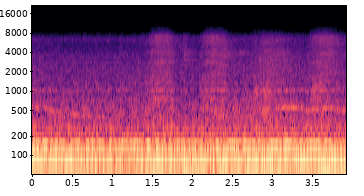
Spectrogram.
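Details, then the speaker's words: 1955 Oldsmobile Rocket 88 V8, barn find that sat 22 years, first run: deep uneven idle rumble with a faint airy hiss coming and going; suspected big vacuum leak, good oil pressure, little smoke or blow-by. "Sounds like it's got a pretty big vacuum leak."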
